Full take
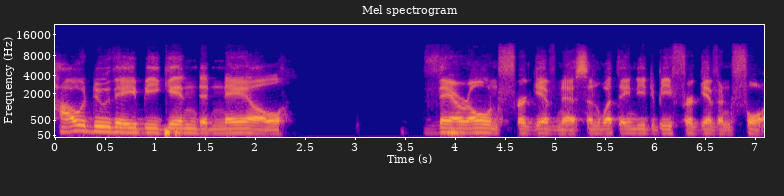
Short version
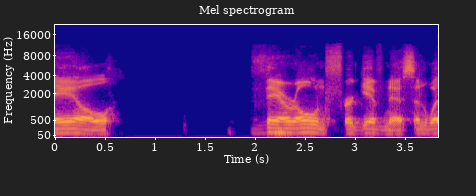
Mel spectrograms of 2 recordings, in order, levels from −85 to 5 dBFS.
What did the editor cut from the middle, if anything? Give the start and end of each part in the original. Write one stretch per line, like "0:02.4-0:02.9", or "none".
none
